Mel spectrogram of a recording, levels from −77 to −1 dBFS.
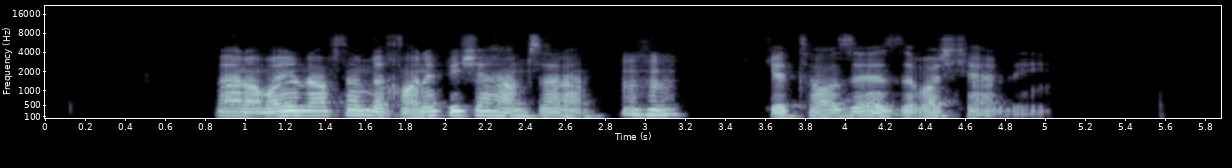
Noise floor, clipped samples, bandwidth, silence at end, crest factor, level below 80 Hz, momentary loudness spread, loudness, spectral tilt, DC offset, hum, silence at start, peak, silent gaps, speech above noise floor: -77 dBFS; under 0.1%; 7.8 kHz; 0.85 s; 18 dB; -58 dBFS; 12 LU; -20 LUFS; -6.5 dB/octave; under 0.1%; none; 0.85 s; -2 dBFS; none; 57 dB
